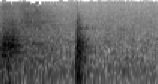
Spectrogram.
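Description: A drawer shuts with a soft thud.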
